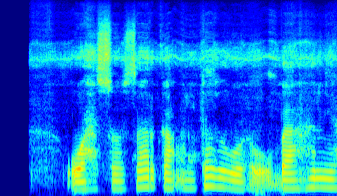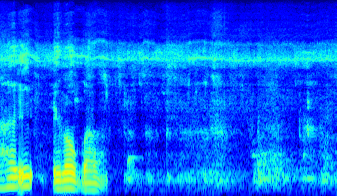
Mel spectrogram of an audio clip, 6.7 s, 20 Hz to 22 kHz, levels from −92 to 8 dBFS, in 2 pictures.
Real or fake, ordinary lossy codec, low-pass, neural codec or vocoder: fake; none; none; codec, 44.1 kHz, 7.8 kbps, Pupu-Codec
